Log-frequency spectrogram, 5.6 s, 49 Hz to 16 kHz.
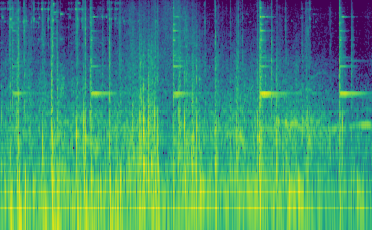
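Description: Roach the horse trots in The Witcher 3, a clear repeated clip-clop of hooves on hard ground with short gaps, close and fairly loud over quiet game ambience.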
